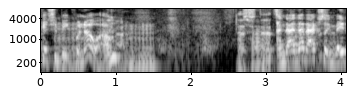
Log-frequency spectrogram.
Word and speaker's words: quinoa: one that turned up in an audiobook was quinoa. I did not know how to pronounce quinoa. I just looked at it the way that it's spelled and could pronounce it quinoa.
